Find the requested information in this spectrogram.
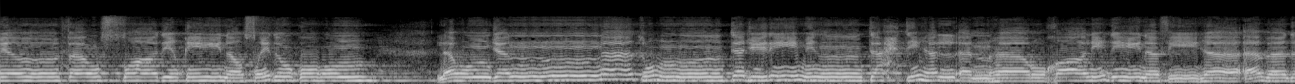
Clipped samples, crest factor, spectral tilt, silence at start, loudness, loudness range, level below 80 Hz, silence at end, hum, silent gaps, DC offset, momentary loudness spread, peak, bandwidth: under 0.1%; 8 dB; -6 dB/octave; 0 s; -16 LUFS; 1 LU; -52 dBFS; 0 s; none; none; under 0.1%; 3 LU; -6 dBFS; 10 kHz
